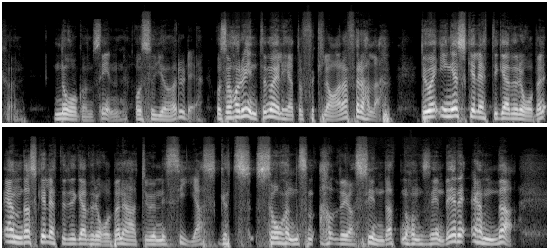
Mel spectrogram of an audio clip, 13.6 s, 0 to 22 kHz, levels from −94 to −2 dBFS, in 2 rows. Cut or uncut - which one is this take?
cut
